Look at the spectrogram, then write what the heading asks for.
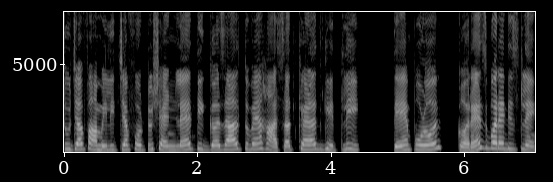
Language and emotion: Goan Konkani, happy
